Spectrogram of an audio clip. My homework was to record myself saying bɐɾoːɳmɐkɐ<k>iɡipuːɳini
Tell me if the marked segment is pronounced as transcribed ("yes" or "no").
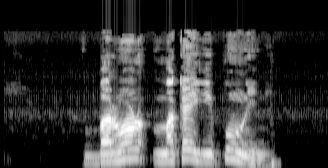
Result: no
